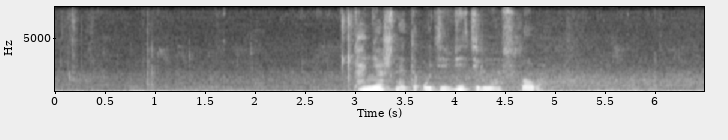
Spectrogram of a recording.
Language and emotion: Russian, neutral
